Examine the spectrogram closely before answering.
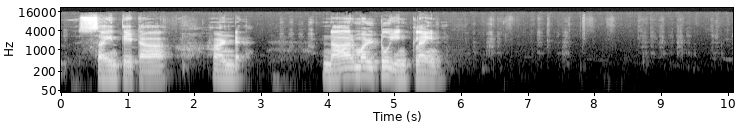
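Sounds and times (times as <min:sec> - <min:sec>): pen scratching on paper: 0:03.2 - 0:03.9, 0:06.0 - 0:08.0, 0:08.6 - 0:10.0.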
